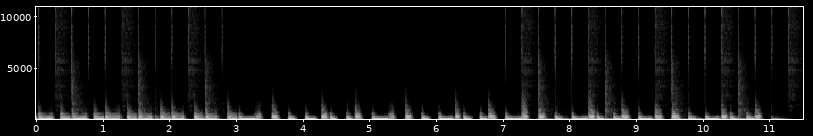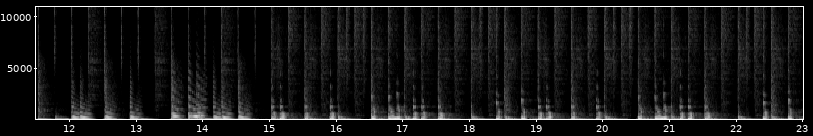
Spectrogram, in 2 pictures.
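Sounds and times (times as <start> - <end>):
electro bass: 0.0 - 23.0.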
